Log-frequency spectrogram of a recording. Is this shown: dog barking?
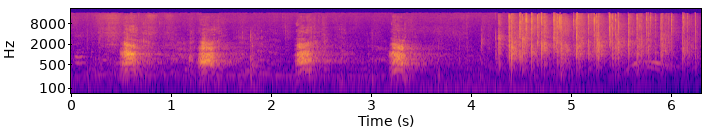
yes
